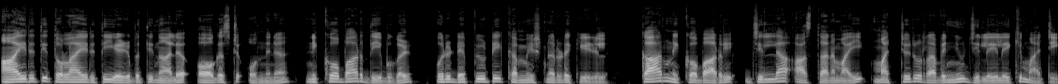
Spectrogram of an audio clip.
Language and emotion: Malayalam, neutral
